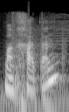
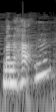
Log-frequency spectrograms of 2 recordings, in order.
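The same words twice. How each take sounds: First: It is said with a Spanish J sound. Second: It is said with an English H sound.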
